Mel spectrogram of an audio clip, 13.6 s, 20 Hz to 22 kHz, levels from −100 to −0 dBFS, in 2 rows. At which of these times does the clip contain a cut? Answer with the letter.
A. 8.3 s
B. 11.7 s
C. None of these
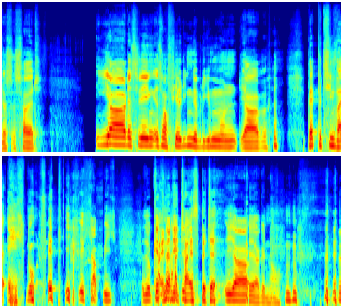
B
